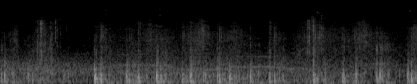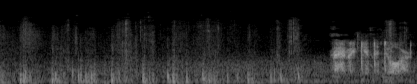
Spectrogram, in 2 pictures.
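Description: Footsteps shuffle quickly across a hard floor.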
